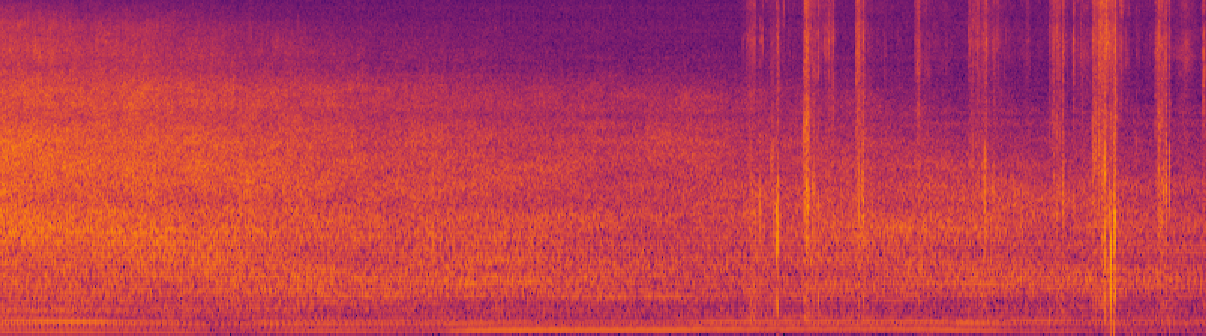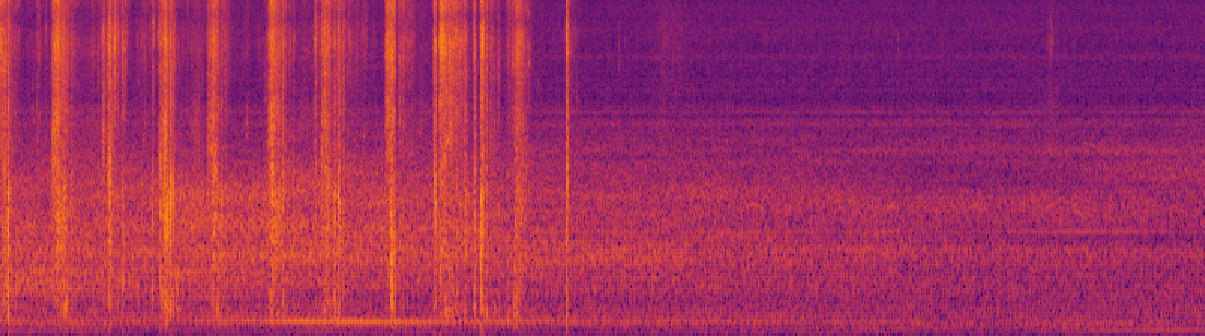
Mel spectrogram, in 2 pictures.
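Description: A vehicle passing on the wet road, its tyre hiss and engine hum slowly fading as it goes away. From about ten seconds in, for some fourteen seconds, footsteps crunching on sleet-crusted snow, about two steps a second.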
